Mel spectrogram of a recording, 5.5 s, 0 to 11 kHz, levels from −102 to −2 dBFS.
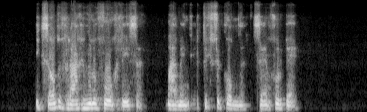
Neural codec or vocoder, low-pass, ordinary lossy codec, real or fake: none; 9.9 kHz; Opus, 16 kbps; real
